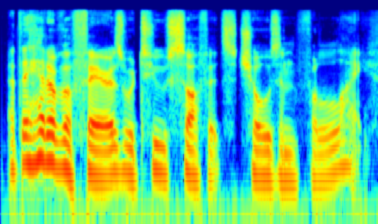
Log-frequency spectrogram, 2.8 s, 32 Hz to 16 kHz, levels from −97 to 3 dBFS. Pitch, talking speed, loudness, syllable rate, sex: 135 Hz, 230 wpm, -20 LUFS, 6.0 syllables/s, male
